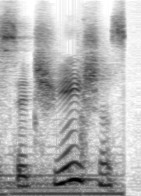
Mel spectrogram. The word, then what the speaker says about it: situation: The word is not pronounced situation. We don't say situation, we say situ. The U is pronounced with a long oo sound. Oo. Together, situ. So the T makes a ch sound, like chicken.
